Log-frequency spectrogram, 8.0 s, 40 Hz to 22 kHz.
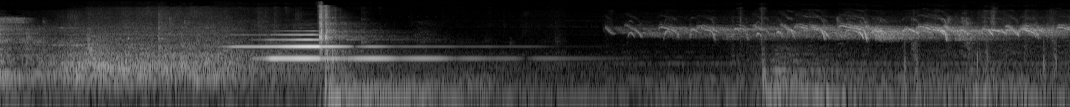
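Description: The Opila bird from the game Garten of Ban Ban 2 lets out a sharp, loud cluck at the start. A long run of fainter, high chirping calls follows at a steady pace.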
